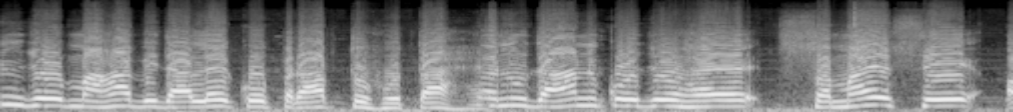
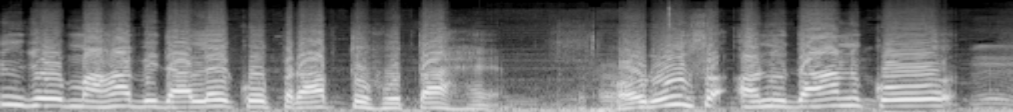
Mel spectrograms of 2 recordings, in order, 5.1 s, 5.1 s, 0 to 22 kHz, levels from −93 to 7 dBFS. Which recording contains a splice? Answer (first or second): first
